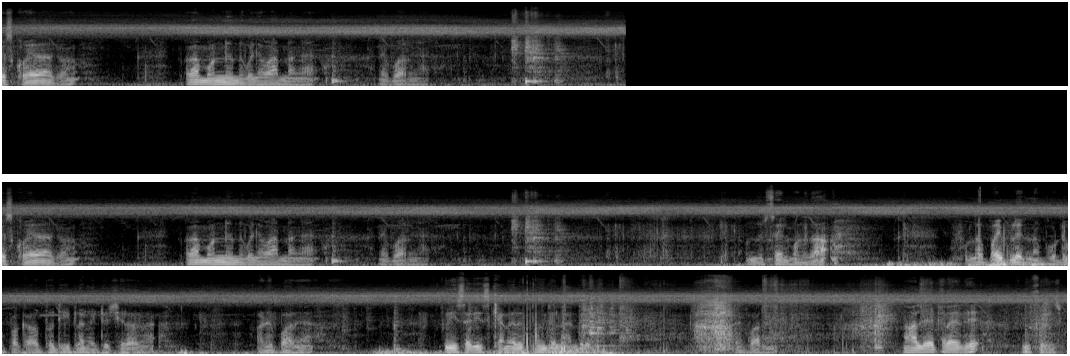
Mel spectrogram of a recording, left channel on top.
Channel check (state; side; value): drops out; left; at 6.2 s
